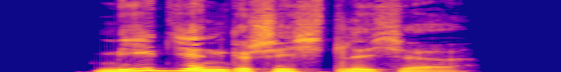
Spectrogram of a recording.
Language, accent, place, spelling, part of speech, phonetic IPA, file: German, Germany, Berlin, mediengeschichtliche, adjective, [ˈmeːdi̯ənɡəˌʃɪçtlɪçə], De-mediengeschichtliche.ogg
- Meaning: inflection of mediengeschichtlich: 1. strong/mixed nominative/accusative feminine singular 2. strong nominative/accusative plural 3. weak nominative all-gender singular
